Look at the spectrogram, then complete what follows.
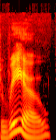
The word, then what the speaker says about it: RHIO: A Regional Health Information Organization, RHIO, pronounced RIO, is a multi-stakeholder organization that facilitates the transfer of healthcare information electronically across organizations and among stakeholders in a particular region.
